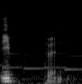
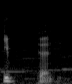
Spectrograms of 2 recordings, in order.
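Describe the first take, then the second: The two takes are said the same way.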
